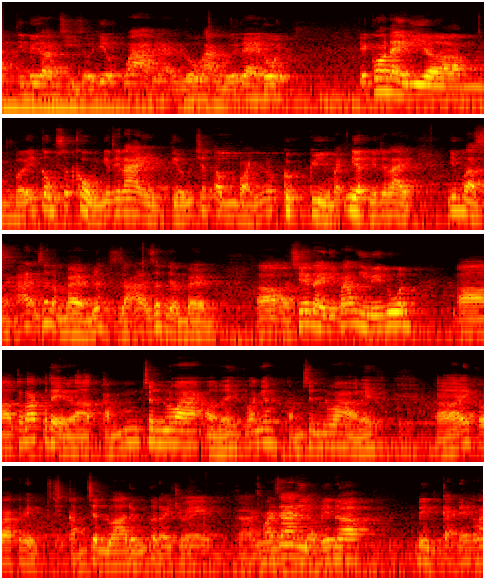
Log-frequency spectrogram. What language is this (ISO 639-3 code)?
vie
